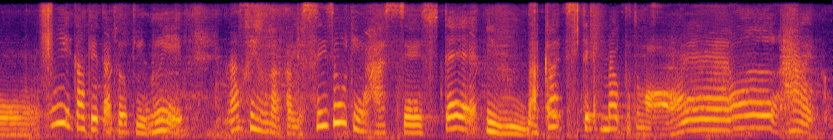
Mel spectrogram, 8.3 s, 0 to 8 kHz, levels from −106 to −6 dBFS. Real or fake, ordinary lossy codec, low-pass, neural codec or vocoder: fake; none; 7.2 kHz; codec, 24 kHz, 0.9 kbps, WavTokenizer, medium music audio release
